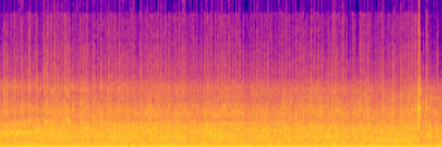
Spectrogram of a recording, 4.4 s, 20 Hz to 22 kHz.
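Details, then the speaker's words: 1985 Honda HR214 mower, unused since 2022, running after start: steady, even drone at constant speed with no misses, knocks or surging; runs perfectly; normal running. "But if I turn it off, you can hear it runs perfectly now."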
